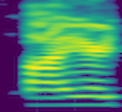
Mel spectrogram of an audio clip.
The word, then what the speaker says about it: F1RE: how are you good I'm sorry did I pronounce everything right is it the fire team is that how you guys pronounce at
